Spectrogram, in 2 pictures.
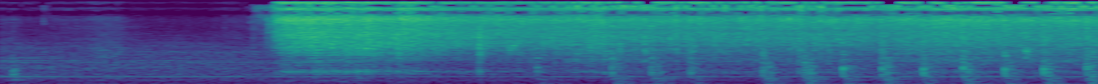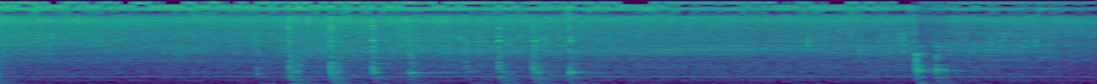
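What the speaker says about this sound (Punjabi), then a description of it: "ਆਪਾਂ ਸਬਜ਼ੀ ਨੂੰ ਤੜਕਾ ਲਾ ਦਿੱਤਾ ਹੈਗਾ" A tadka for a vegetable dish bursts into loud sizzling after a quiet start, a close, steady hiss of hot oil with repeated spoon-stirring clicks and scrapes running through it, no talk.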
